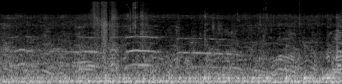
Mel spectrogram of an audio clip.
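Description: Fighting roosters crow repeatedly at a busy livestock market in San Carlos, Pangasinan, with several overlapping cock-a-doodle-doo calls over a constant noisy crowd and engine rumble.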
